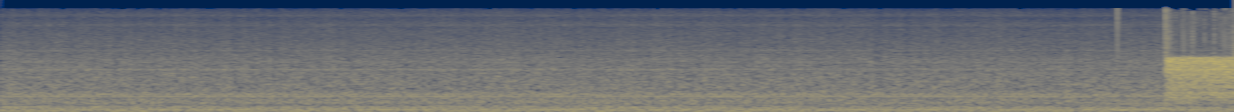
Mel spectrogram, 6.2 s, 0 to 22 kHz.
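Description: Steady, even drone of the Comco Ikarus C42C ultralight's engine and propeller in flight, heard from inside the cockpit.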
